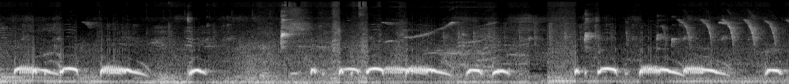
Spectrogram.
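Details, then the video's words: Spotted dove cooing steadily: series of short arched notes and longer slurred coos in rapid succession, with a burst of high twittering from other birds near the end and low rumbling background. "Burung Tekukur Paling Gacor"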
